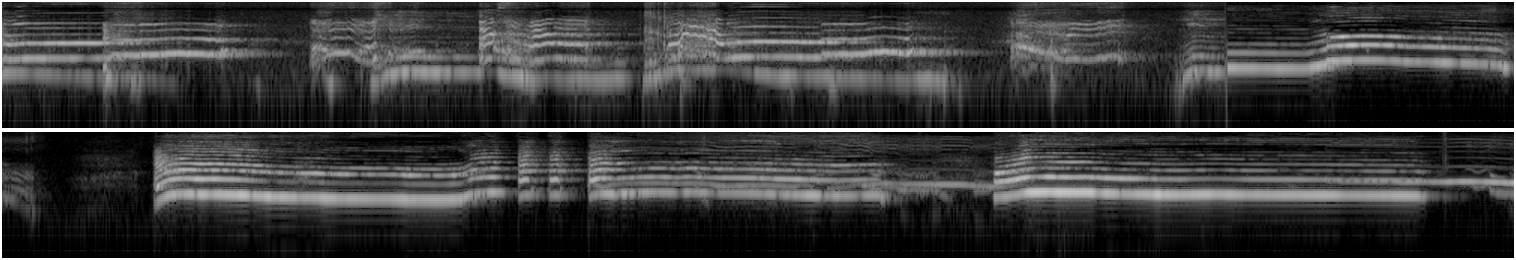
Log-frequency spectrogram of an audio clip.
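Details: Young puppy howling: quick yips and wavering cries at first, then long drawn-out howls that slide upward and hold steady, several in a row after a short pause, with faint voices.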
